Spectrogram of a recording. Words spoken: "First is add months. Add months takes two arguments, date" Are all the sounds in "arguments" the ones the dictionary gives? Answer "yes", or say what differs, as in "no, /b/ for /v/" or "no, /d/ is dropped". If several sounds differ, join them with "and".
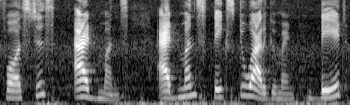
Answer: no, /s/ is dropped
